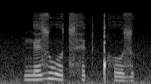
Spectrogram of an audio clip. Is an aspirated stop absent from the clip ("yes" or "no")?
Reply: no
